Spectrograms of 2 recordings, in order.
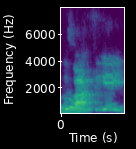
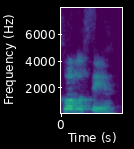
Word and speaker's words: Courvoisier: So don't go ask for no Cavassier no more, Rob. Say Courvoisier.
